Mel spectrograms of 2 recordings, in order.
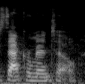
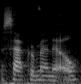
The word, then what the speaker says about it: Sacramento: But what I loved about their conversation was the discussion about the accent of Sacramento.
